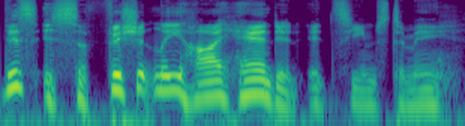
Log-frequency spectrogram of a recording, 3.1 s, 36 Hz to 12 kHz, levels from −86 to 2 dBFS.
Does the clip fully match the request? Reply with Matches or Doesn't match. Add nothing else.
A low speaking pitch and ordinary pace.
Matches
